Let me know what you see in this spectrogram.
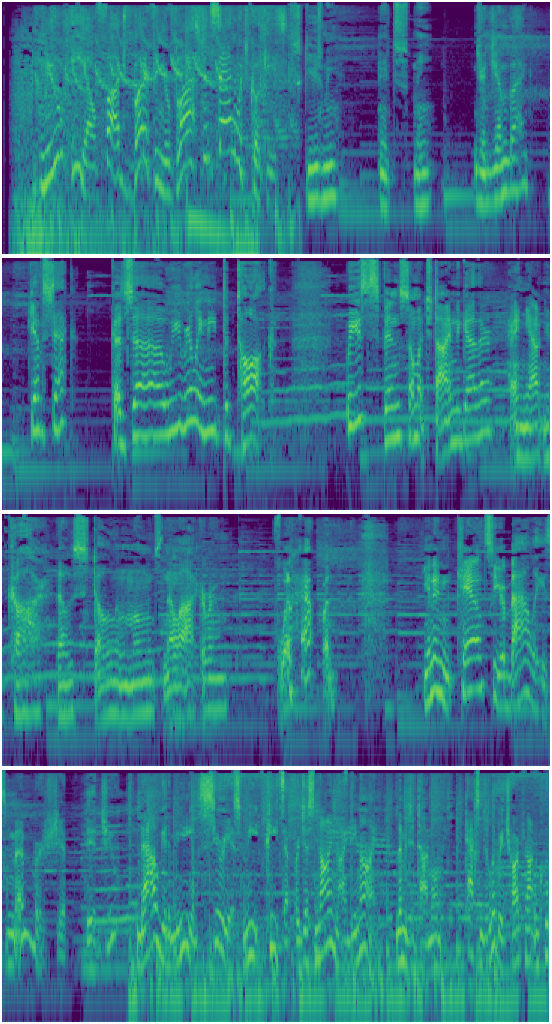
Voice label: male natural character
